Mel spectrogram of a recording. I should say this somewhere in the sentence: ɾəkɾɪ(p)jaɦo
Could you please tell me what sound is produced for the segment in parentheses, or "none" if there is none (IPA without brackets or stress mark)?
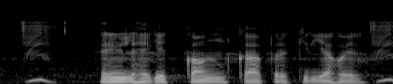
none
